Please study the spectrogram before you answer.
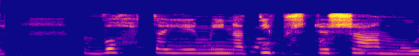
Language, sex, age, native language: Icelandic, male, 10, Icelandic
